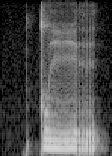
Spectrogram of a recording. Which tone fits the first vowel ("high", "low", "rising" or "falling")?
low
